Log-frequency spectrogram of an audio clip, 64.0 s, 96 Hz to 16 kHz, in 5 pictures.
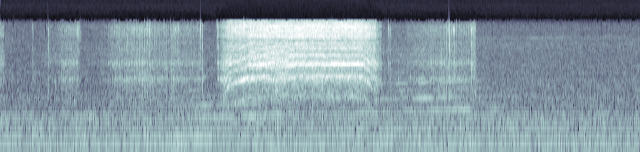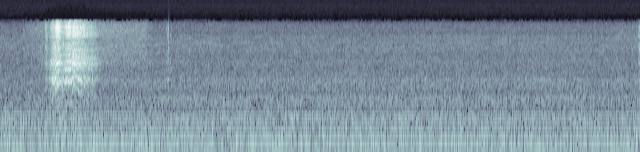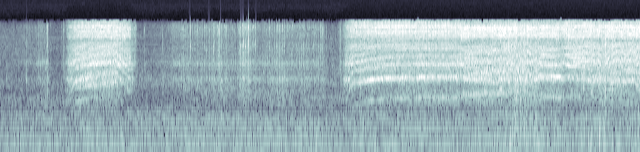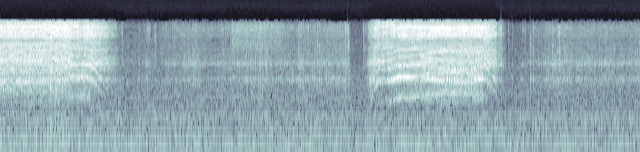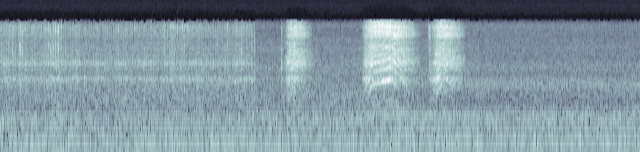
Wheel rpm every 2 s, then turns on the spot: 10, 20, 100, 120, 10, 0, 10, 20, 0, 0, 0, 0, 0, 60, 30, 20, 100, 160, 160, 160, 40, 20, 30, 140, 30, 20, 20, 20, 20, 40, 10, 0.
2-4 8-10 28-32 40-44 48-56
